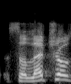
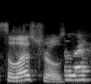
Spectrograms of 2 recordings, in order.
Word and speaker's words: Soletro: He kept messing up on Soletros. His name is Soletro, not Celestros.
